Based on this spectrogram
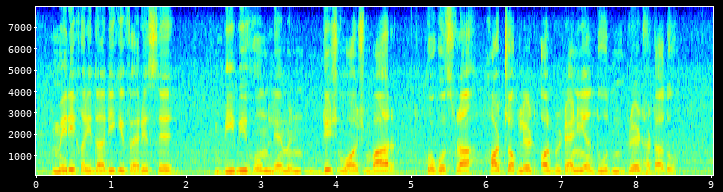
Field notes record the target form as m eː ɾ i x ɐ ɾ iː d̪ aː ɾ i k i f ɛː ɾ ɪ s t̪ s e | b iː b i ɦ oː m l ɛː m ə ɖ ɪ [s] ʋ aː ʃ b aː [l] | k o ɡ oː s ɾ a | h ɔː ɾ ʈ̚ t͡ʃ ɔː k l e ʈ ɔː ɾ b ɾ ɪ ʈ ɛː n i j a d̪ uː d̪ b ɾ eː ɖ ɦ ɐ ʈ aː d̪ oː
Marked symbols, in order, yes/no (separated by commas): no, no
